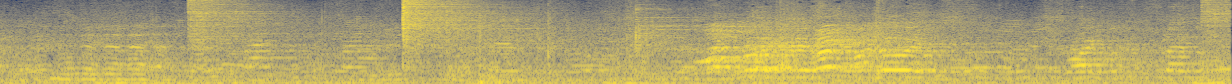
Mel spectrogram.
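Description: Sword blades striking during a HEMA bout: a light clack about a second in, then a sharp, loud clash about two seconds in, followed by voices.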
